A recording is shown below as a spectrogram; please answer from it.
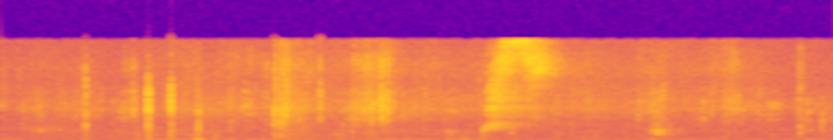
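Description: Macaques in an outdoor troop: scattered light clicks and scuffles, then one short high squeal rising steeply in pitch about two and a half seconds in.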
